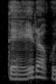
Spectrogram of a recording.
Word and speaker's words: 得: 여기서는 더가 아니라 데이라고 있습니다.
